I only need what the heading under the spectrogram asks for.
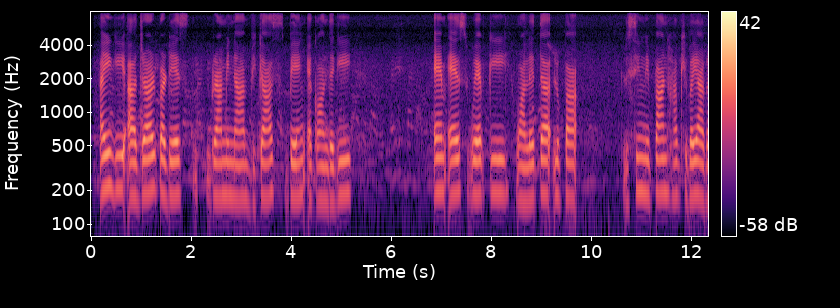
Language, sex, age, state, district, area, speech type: Manipuri, female, 30-45, Manipur, Kangpokpi, urban, read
